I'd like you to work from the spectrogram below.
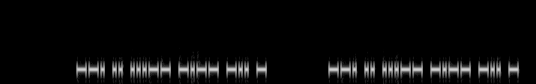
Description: Morse code, heard as a keyed tone, about 37 wpm, 700 Hz. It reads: GI3YDT GI3YDT
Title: DXCC-100 Call Signs - 6 Characters - Repeated 2x - 40wpm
